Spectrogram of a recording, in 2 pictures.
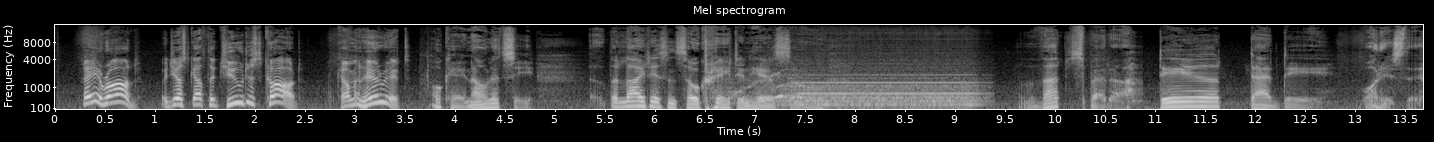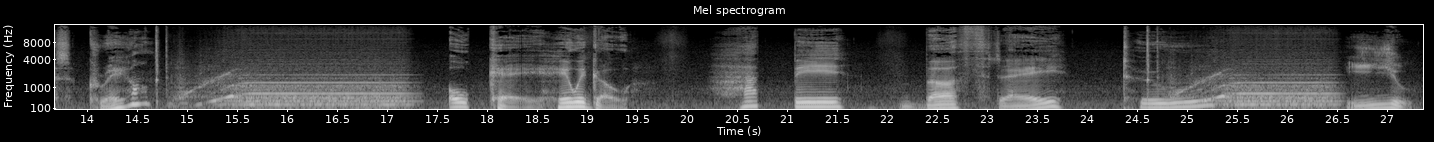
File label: English cartoon character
